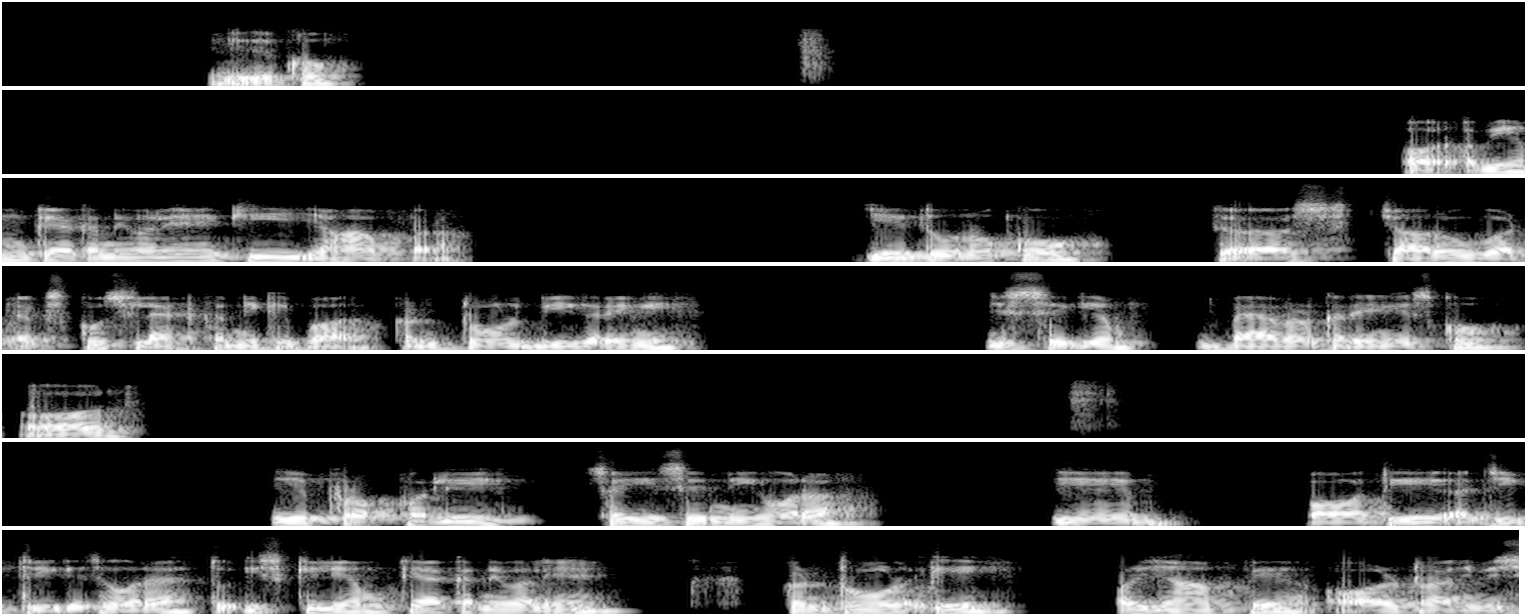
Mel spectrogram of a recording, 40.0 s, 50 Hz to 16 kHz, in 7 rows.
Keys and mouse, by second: 1.8 click, 2.6 g, 7.8 g, 14.6 shift+click, 19.6-35.2 shift+drag, 22.9 ctrl+b, 30.7 ctrl+middle click, 31.1 ctrl+b, 31.3-35.2 middle drag, 35.2 Tab, 35.2-35.6 right drag, 35.6-39.9 shift+drag, 36.0-37.8 middle drag, 37.8 ctrl+a.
